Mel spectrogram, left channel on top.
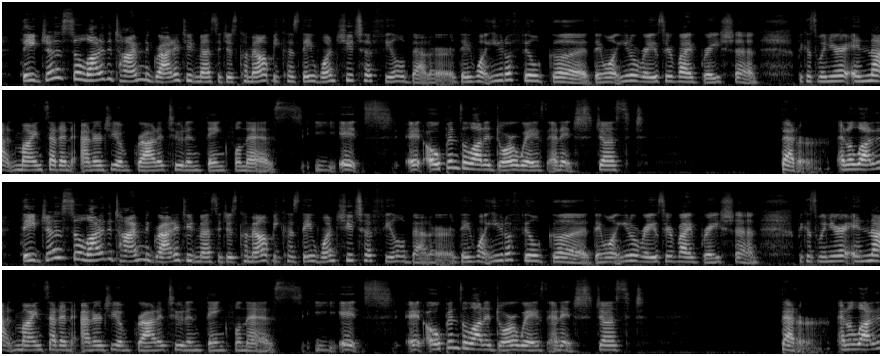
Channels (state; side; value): normal; both; correlation 0.53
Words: They just, a lot of the time, the gratitude messages come out because they want you to feel better. They want you to feel good. They want you to raise your vibration. Because when you're in that mindset and energy of gratitude and thankfulness, it opens a lot of doorways, and it's just better. And a lot of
